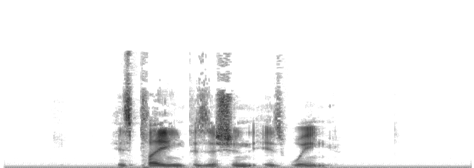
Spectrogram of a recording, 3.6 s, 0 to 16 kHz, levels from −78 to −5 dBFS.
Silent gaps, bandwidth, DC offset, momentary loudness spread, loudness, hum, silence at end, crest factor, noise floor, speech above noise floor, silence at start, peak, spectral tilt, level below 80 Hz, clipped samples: none; 12 kHz; under 0.1%; 9 LU; -21 LUFS; 60 Hz at -50 dBFS; 1.1 s; 26 dB; -52 dBFS; 29 dB; 0.9 s; 0 dBFS; -1 dB/octave; -52 dBFS; under 0.1%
